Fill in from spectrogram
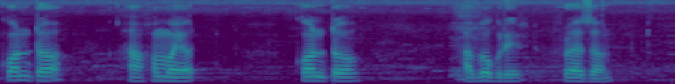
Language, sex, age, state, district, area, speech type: Assamese, male, 18-30, Assam, Goalpara, urban, spontaneous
